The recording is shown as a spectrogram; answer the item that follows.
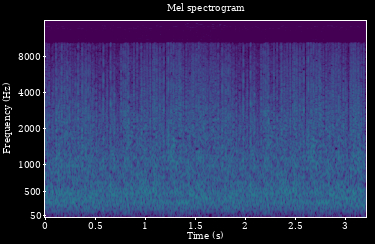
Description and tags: Rocket Flight Loop
Rocket missile flight loop noise.
flight, launch, looping, missile, rocket, seamless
